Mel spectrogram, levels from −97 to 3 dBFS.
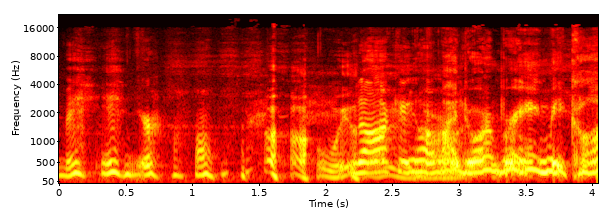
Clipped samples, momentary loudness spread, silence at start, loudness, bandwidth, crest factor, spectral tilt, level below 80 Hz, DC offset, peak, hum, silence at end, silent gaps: under 0.1%; 11 LU; 0 s; -17 LUFS; 17.5 kHz; 16 dB; -6.5 dB/octave; -58 dBFS; under 0.1%; 0 dBFS; none; 0 s; none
